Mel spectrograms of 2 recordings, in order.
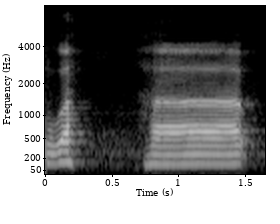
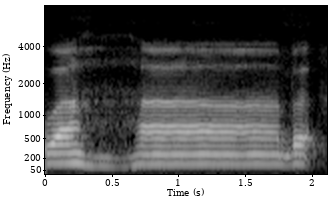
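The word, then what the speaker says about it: وهّاب: Maka keliru kalau bacanya seperti ini. Innaka antal wahhab. Berarti tertahan suaranya. Sedangkan syiddah adalah rakhawah adalah mengalirkan suara. Seharusnya bacanya innaka antal wahhab.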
